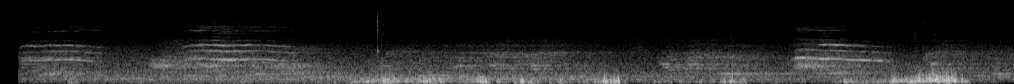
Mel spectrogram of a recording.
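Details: Feral kittens living in an abandoned house in Korea, recorded 10 March 2016 at mealtime while scared of the neighbourhood boss cat; several drawn-out harmonic meows, some wavering, with low rumbling background noise and clicks.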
